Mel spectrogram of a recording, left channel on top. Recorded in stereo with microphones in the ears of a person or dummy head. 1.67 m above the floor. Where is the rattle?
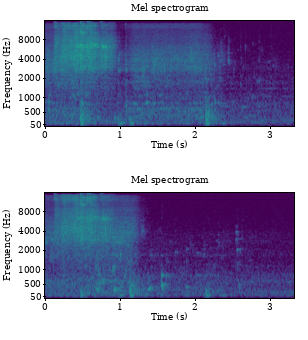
10° left (ahead or behind), 0.8 m.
